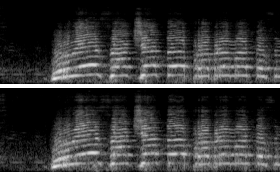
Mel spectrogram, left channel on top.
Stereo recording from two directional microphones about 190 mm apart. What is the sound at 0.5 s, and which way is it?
Speech, 50° right (ahead or behind).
